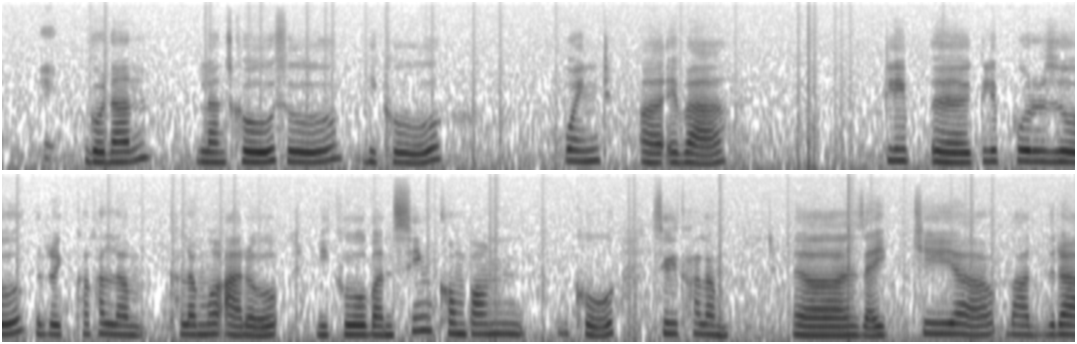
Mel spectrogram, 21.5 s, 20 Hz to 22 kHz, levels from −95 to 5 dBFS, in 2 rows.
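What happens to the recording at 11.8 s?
At 11.8 s the speech carries overdone noise removal, which runs through the entire clip rather than starting there. A noise reduction stage set far too hard pulls individual frequency bands down to nothing whenever they sit close to its noise estimate, so the quiet parts of the voice vanish with the noise. The background drops and breaks up into twinkling specks. Unlike a plain low-pass cut, the loss comes and goes band by band.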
